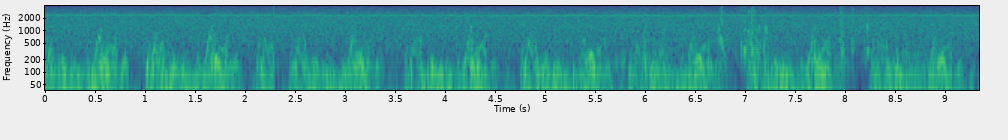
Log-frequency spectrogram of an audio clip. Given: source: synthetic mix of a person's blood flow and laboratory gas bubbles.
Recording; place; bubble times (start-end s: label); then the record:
Doppler ultrasound of blood flow; precordium
5.58-5.64 s: bubbles
5.69-5.84 s: bubbles
5.96-6.24 s: bubbles
6.72-6.86 s: bubbles
6.95-7.29 s: bubbles
7.36-7.43 s: bubbles
7.91-8.11 s: bubbles
8.19-8.29 s: bubbles
8.50-8.80 s: bubbles
From the record:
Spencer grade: 2 (many but less than half of the cardiac periods contain bubble signals, singularly or in groups); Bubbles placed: only in the low amplitude regions of the cardiac cycle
